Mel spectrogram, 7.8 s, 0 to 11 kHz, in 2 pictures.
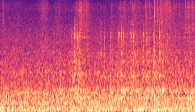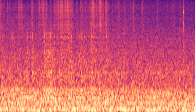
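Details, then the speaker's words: Vintage Sears 9-inch oscillating fan made by Lasko/Galaxy, running on low speed: a hum with intermittent scratchy, rasping hiss from very dry motor bearings. "I want to run it for long with it making that sound it's a very dry bearing sound"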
